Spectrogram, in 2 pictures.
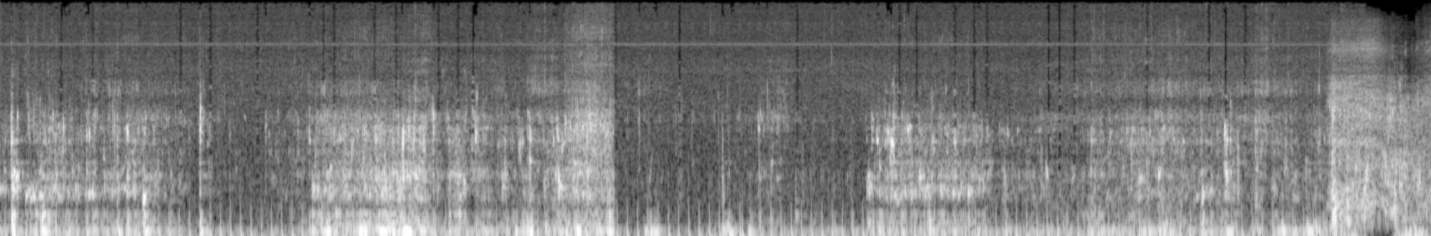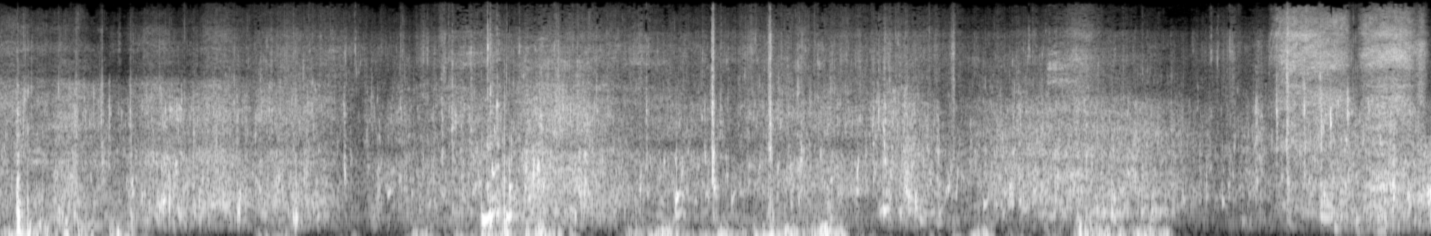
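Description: Kayak paddling down a shallow river: water rippling and gurgling around the hull and paddle blades, with a low rumble through the first half and one sharp knock about halfway through.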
